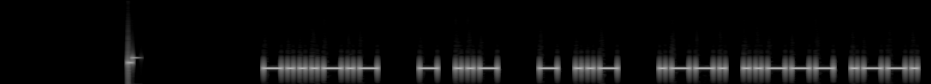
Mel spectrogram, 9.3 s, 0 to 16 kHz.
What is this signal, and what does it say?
Morse code, heard as a keyed tone, about 19 wpm, 700 Hz. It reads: <BK> TU TU P2P
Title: POTA QSO Practice - 20wpm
